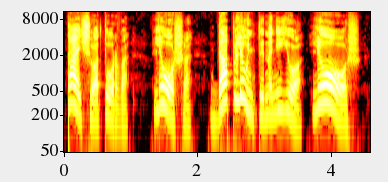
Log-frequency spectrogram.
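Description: A woman reading an audiobook voices a know-it-all old grandmother who scolds and gossips loudly. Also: very animated, slow, no room sound. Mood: scolding. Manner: loud, scolding, shrill.

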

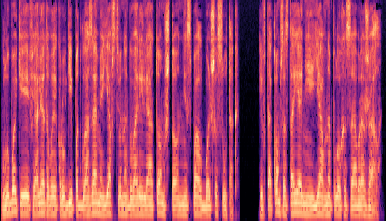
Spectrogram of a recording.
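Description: A man's voice: on the low side, level tone, a little fast, dark tone, no echo. A man narrating a first-person audiobook with a tense, urgent delivery, close to the mic.

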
